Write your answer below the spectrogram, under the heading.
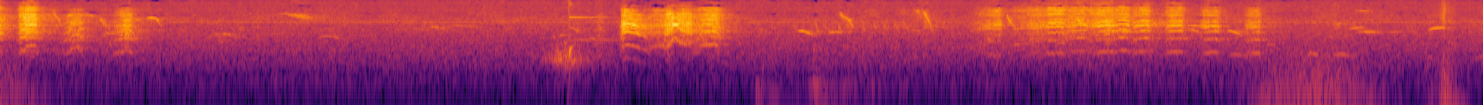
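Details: Maritaca parakeet calling to another; harsh, scratchy high squawks in short bursts near the start, at four seconds and in a longer run from about six and a half to eight seconds, with background hiss.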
